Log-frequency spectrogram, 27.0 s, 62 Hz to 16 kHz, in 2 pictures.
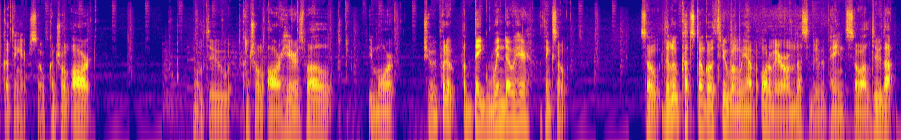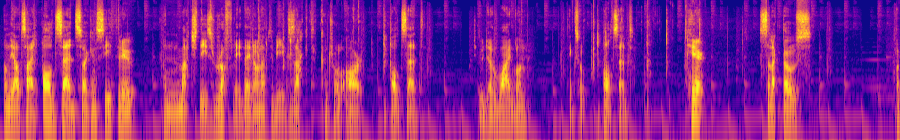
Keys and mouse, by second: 2.0 shift+middle click, 2.4 shift+middle click, 2.8 middle click, 3.4 ctrl+r, 4.9 ctrl+r, 7.4 3, 9.1-10.6 middle drag, 10.0 typing, 10.8 ctrl+r, 12.8 middle click, 13.7 alt+z, 14.3 middle click, 15.0-16.4 drag, 17.1 alt+z, 17.6 ctrl+r, 19.0 alt+z, 20.1-21.1 drag, 21.3 middle click, 22.2 alt+z, 22.6 3, 22.8 click, 23.0 shift+click, 23.3 middle click, 24.0 shift+click, 24.4 middle click, 26.3 middle click.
